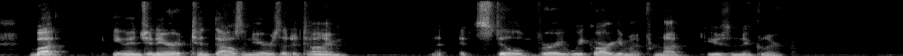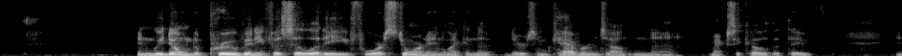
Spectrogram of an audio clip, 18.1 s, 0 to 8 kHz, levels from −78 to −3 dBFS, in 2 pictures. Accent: American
